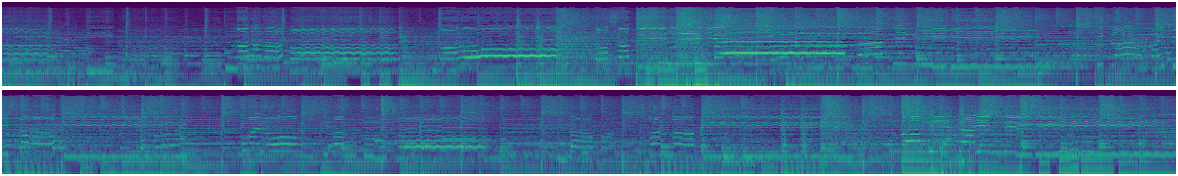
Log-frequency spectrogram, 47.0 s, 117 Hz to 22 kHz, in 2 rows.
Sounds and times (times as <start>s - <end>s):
Music: 0.0s - 46.9s.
